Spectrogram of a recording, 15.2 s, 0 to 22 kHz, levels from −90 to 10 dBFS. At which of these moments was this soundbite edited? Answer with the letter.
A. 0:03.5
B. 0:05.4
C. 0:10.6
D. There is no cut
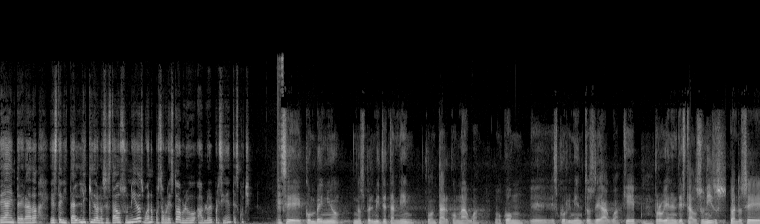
D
